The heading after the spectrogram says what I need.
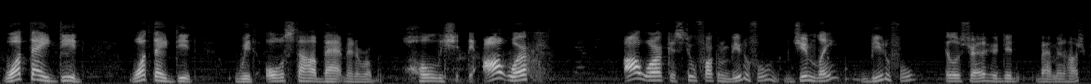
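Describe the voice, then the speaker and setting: A man's voice: normal speed, husky, muffled recording. A man hosting a podcast, telling a rambling story in casual chat, swearing a lot and restarting his sentences. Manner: excitable, profane storytelling with restarts; leaps to much higher pitch when outraged. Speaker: podcast host.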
